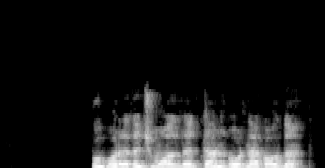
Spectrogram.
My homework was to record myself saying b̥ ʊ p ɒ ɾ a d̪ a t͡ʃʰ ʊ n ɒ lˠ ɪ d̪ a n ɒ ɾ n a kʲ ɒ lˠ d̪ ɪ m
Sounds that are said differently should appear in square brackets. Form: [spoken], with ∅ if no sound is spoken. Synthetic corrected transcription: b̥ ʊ [b] ɒ ɾ a d̪ a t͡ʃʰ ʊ [m] ɒ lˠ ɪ d̪ a n [o] ɾ n a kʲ ɒ lˠ d̪ ɪ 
